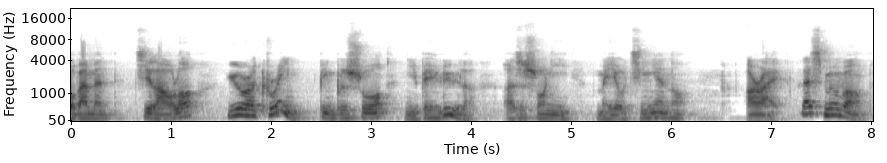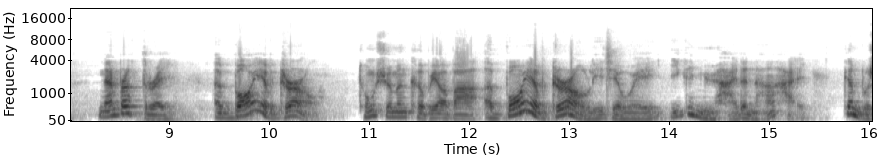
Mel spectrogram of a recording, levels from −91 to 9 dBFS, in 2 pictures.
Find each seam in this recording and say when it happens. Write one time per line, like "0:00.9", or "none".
none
